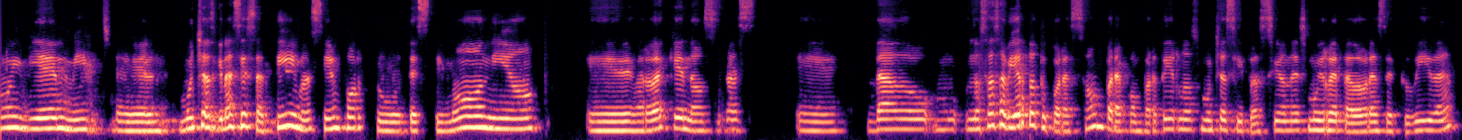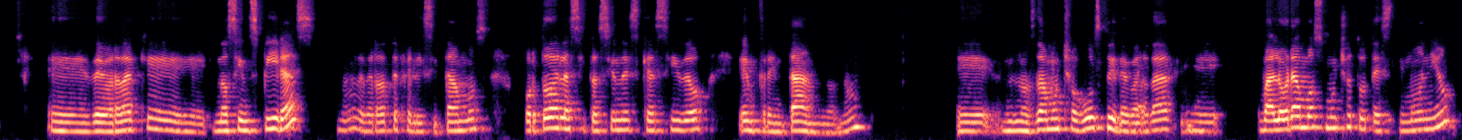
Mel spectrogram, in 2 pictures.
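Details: Adult woman; fluent speech.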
